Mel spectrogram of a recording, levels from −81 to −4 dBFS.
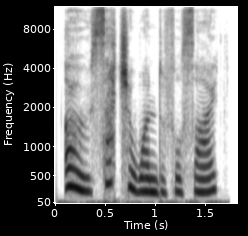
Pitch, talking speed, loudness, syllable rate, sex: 250 Hz, 165 wpm, -15 LUFS, 4.7 syllables/s, female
